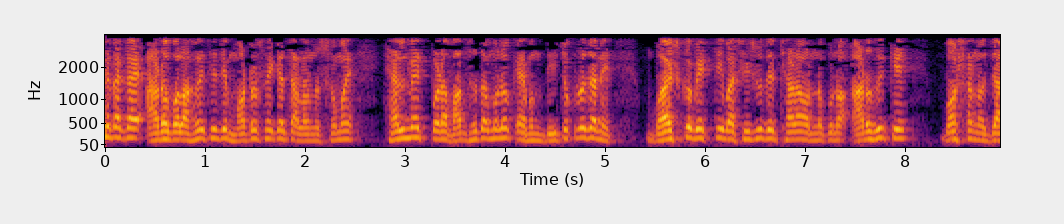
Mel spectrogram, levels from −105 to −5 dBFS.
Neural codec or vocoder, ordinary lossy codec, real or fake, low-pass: none; MP3, 32 kbps; real; 3.6 kHz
